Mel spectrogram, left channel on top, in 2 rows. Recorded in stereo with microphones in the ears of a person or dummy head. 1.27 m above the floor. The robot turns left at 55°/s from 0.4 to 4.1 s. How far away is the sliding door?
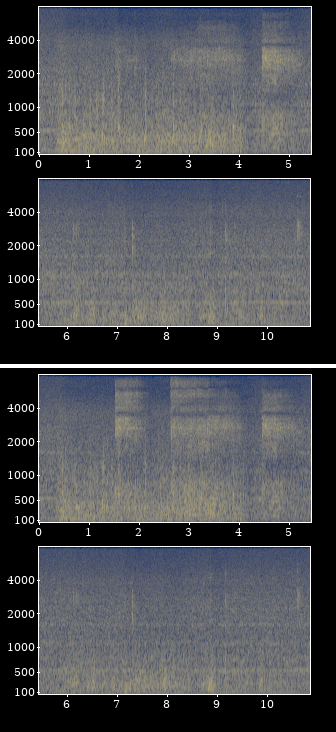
No sliding door in this recording.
